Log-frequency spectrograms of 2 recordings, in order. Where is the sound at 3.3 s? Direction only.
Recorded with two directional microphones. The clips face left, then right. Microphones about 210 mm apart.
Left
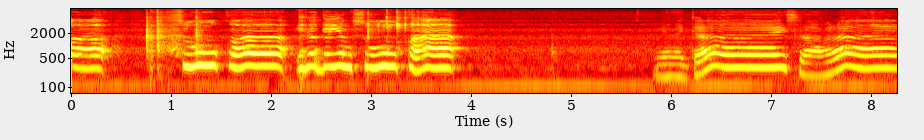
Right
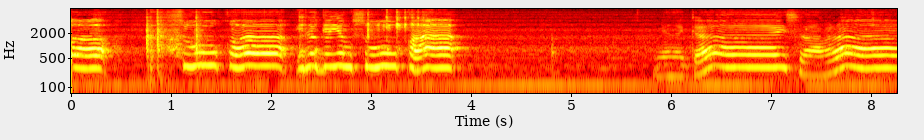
40° left (ahead or behind).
